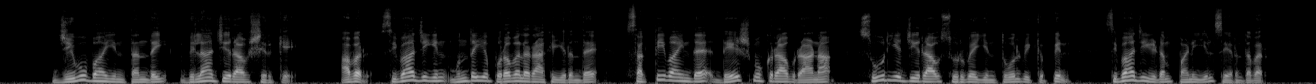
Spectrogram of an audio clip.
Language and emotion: Tamil, neutral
